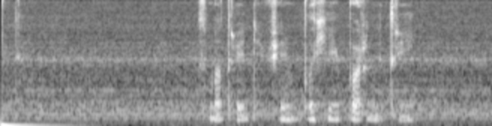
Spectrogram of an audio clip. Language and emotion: Russian, sad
